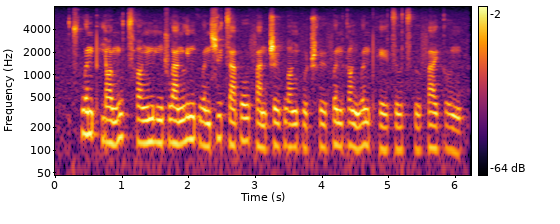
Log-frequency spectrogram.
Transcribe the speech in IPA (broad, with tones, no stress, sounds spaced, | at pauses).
t͡sʰ w ə˦ n pʰ j ɑ˨˩ ʊ̯ m u˥˨ t͡sʰ ɑ˨˦ ŋ m i˨˩ ŋ ʂ w a˨˦ n l i˦ ŋ f w ə˨˩ n ɕ y˦ t͡s ä˨˦ p o˦ ʊ̯ f a˨˩ n ʈ͡ʂ ɻ̩˨˦ p w ɑ˦ ŋ f u˨˦ ʈ͡ʂʰ ɻ̩˥˨ f ə˥˨ n k ɑ˥˨ ŋ w ə˥˨ n pʰ e˨˩ ɪ̯ t͡s ɹ̩˨˦ t͡sʰ ɹ̩˨˦ f a˦ ɪ̯ k ɤ˥˨ ŋ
